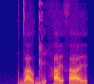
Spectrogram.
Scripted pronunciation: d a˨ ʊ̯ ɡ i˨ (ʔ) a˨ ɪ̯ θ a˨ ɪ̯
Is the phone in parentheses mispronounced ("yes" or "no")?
yes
